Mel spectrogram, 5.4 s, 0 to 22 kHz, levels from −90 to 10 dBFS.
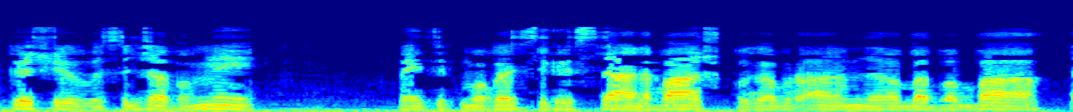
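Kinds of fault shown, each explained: HE-AAC compression: The speech sounds heavily processed from start to finish. S sounds come out gritty and lispy, a metallic sheen sits over the upper range, and nothing at all reaches above 8 kHz. This is likely HE-AAC coding at a very low rate, one that fits an 8 kbps stream. Only the lower spectrum is truly coded. The treble is rebuilt by copying lower bands upward under a coarse envelope, so its harmonics never match the originals.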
